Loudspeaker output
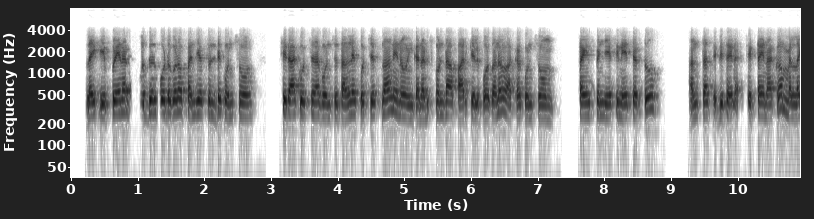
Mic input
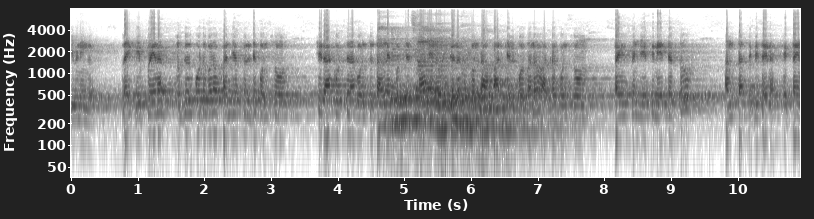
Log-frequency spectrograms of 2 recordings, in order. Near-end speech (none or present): present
